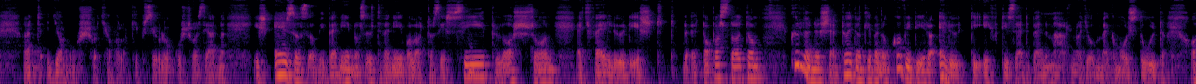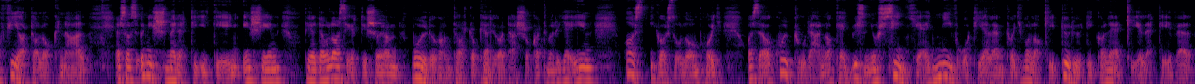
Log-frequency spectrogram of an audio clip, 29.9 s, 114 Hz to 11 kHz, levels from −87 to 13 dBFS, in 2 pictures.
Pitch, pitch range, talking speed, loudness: 130 Hz, 105-150 Hz, 130 wpm, -39 LUFS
